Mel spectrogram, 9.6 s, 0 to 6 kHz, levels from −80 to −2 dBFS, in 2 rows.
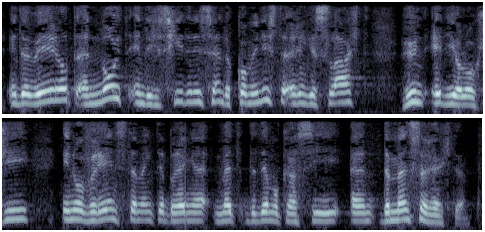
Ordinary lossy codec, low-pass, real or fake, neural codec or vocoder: none; 5.4 kHz; real; none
